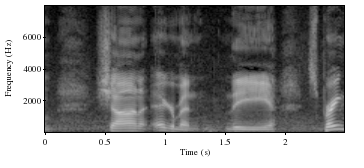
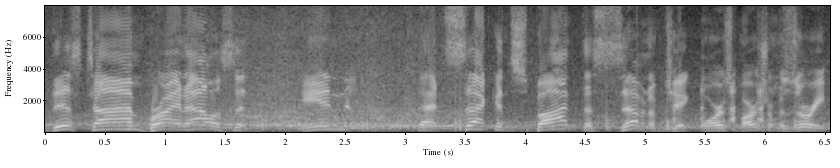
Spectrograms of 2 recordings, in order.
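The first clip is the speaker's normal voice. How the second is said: higher, lively lap-by-lap race call; motorsport commentator; 6 semitones higher than usual. Acted. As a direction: call the leaders coming around. Live race play-by-play call.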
